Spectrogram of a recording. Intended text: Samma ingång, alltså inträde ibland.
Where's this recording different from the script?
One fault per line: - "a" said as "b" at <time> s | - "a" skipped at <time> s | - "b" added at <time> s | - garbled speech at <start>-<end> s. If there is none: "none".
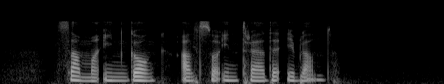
none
